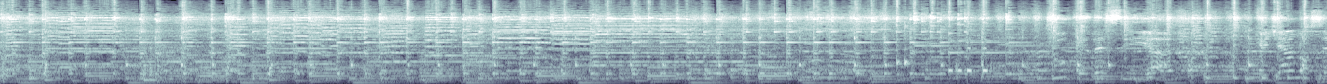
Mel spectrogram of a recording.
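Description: Live salsa band playing an instrumental passage: timbales and percussion over a repeating bass line and sustained instrument lines, with a steady beat.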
